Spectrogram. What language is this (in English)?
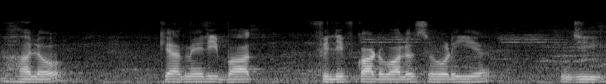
Urdu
